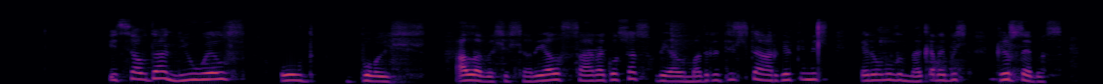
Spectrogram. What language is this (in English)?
Georgian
